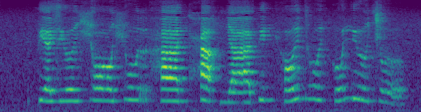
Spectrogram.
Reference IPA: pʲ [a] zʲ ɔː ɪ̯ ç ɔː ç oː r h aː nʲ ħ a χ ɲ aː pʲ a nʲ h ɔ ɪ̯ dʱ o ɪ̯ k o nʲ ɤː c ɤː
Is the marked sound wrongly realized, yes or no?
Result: no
